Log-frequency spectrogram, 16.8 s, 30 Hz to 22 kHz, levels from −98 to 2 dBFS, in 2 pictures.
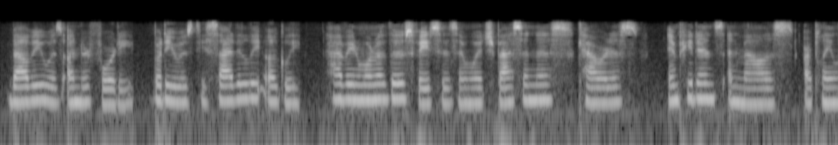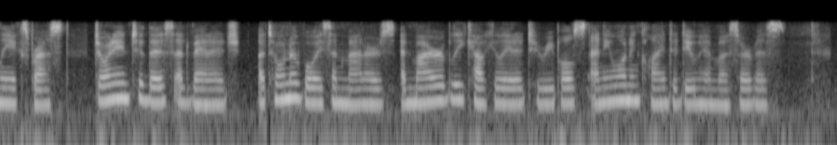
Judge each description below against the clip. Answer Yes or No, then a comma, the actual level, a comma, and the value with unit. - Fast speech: No, average, 160 wpm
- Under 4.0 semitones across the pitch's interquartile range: Yes, narrow, 2.5 semitones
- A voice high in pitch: Yes, high, 210 Hz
